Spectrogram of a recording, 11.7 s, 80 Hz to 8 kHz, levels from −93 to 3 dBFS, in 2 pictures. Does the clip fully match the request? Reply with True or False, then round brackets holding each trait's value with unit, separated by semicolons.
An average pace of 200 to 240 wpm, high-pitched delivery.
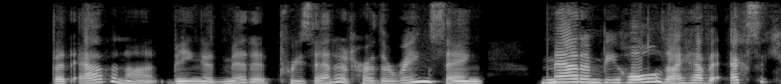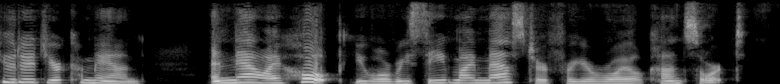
False (150 wpm; 230 Hz)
